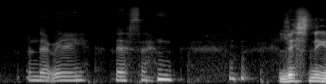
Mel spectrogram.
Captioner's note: giggles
